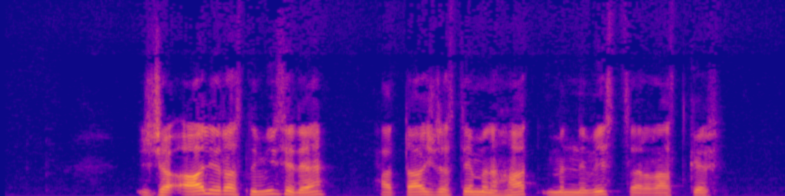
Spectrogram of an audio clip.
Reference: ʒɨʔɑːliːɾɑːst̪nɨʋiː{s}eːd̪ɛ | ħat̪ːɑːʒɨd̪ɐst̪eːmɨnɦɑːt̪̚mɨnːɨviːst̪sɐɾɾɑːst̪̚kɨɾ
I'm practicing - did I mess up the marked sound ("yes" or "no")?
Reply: no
